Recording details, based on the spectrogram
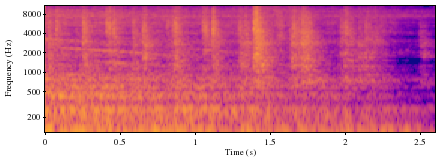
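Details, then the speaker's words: Edesa/Fagor washing machine, drum turned by hand: rough low rumble that fades as it coasts down, from worn drum bearings; during spin the noise is far louder, like a jet plane. "and when the washing machine spins, this noise is multiplied by 100 It is much louder and sounds like a jet plane."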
